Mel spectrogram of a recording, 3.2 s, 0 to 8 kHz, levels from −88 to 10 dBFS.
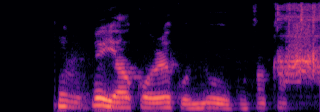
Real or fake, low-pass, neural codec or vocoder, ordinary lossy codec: real; 7.2 kHz; none; none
